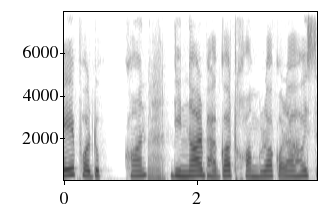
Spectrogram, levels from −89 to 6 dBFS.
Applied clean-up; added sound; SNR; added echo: none; Fart; 16 dB; none.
